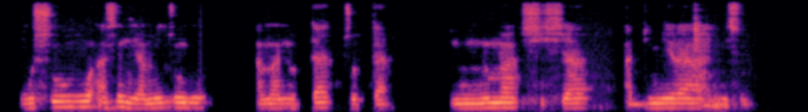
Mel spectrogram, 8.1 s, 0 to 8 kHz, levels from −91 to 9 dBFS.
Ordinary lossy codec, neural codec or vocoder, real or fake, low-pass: Opus, 64 kbps; codec, 16 kHz, 8 kbps, FreqCodec, smaller model; fake; 7.2 kHz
